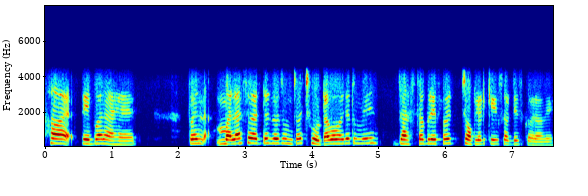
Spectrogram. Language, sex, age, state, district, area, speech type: Marathi, female, 18-30, Maharashtra, Thane, urban, conversation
